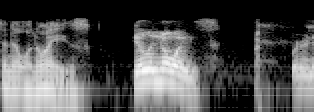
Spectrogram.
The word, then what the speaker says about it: Illinois: yeah I always anybody anytime someone says Illinois I'm like the S is silent like you should be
